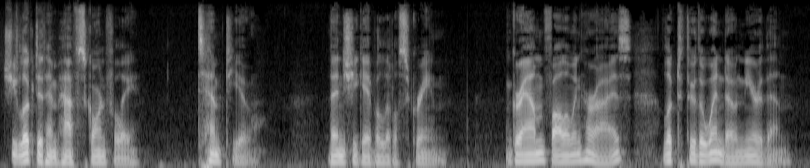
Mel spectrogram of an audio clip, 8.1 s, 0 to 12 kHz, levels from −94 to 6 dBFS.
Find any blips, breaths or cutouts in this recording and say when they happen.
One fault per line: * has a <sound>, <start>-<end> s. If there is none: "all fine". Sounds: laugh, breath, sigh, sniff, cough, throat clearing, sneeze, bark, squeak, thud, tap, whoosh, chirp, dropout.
all fine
